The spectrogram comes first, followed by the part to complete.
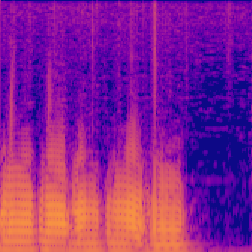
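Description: Tuba blown: a held low note breaks into several short notes, then stops about one and a half seconds in.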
